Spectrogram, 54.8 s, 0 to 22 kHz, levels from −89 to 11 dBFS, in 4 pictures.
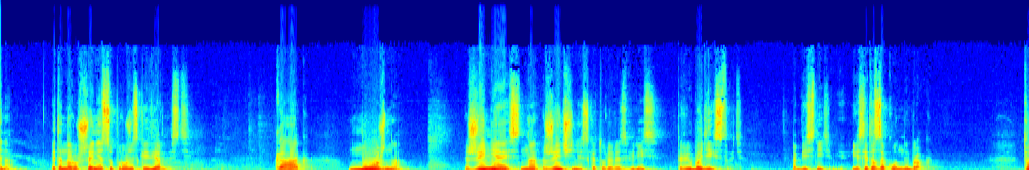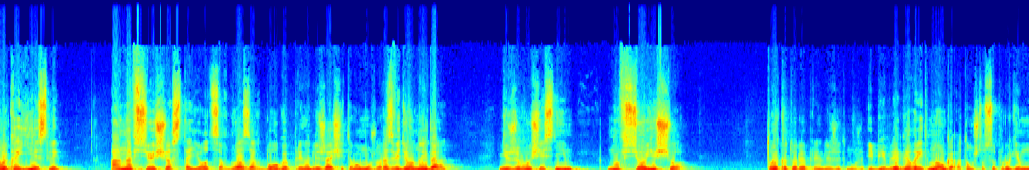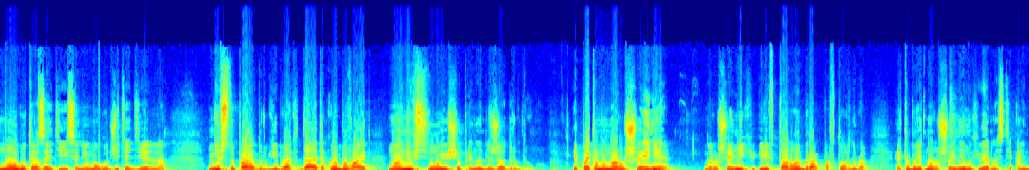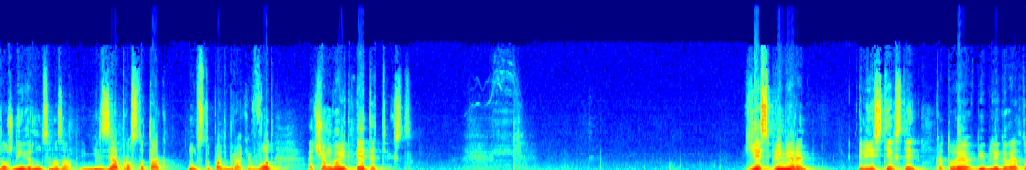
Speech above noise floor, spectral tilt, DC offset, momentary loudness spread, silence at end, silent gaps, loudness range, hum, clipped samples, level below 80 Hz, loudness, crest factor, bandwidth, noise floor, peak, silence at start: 42 dB; -5.5 dB/octave; under 0.1%; 13 LU; 0 s; none; 6 LU; none; 1%; -46 dBFS; -11 LUFS; 12 dB; 15.5 kHz; -53 dBFS; 0 dBFS; 0 s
